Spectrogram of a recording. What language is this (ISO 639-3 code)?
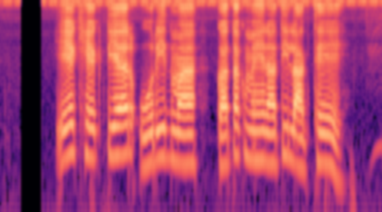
hne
